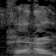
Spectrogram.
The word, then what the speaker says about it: Hannah: Hannah with sort of a soft A. – Exactly, exactly. Hannah like honey.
